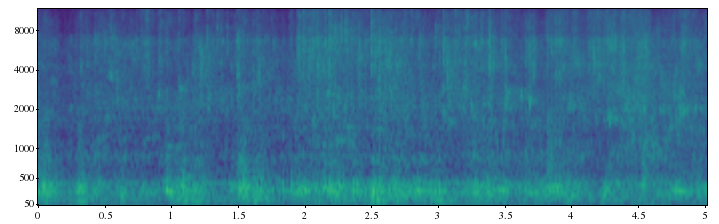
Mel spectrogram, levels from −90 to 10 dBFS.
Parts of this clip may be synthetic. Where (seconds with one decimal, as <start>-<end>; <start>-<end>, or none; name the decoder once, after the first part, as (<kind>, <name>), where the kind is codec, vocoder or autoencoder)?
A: 0.0-0.4 (codec, HILCodec); 3.4-5.0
